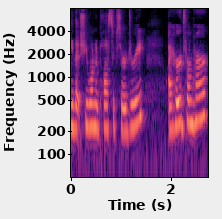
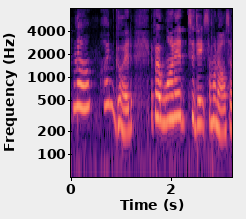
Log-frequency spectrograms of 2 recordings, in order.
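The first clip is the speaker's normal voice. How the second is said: firm refusal; 5 semitones higher, 3 dB louder than usual. Retold or imitated. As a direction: draw it out and shut it down. Refusing friend's dating advice.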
